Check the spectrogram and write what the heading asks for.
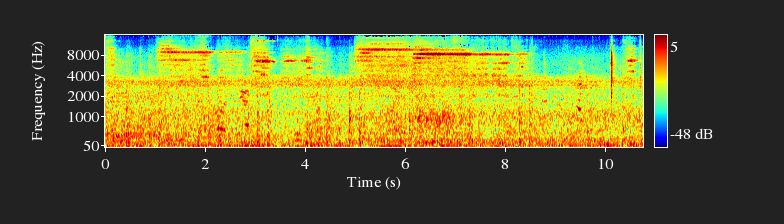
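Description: Train running on the adjacent tracks with a steady rumble, its wheels squealing now and then in thin high tones.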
